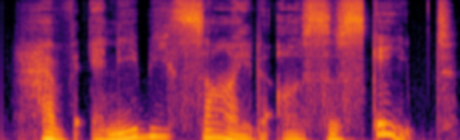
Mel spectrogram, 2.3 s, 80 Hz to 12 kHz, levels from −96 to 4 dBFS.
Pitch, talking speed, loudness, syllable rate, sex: 130 Hz, 130 wpm, -17 LUFS, 5.7 syllables/s, male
